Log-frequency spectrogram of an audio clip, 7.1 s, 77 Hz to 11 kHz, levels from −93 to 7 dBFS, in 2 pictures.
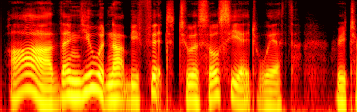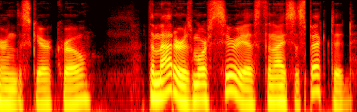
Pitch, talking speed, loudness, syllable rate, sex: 135 Hz, 175 wpm, -19 LUFS, 5.4 syllables/s, male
